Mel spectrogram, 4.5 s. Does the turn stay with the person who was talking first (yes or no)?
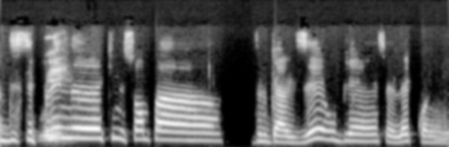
no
